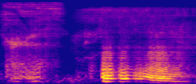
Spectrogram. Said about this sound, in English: Oh, my God. What? It just... It did a gigantic fart. Don't be ridiculous. I swear it did.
